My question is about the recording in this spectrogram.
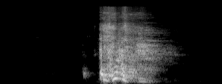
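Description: A person sneezing once, loudly, about a second in, with a brief catch of breath just before it.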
